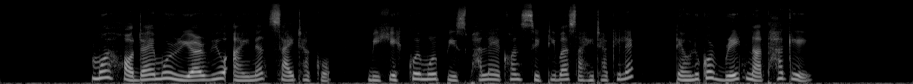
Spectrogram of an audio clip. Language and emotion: Assamese, fearful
